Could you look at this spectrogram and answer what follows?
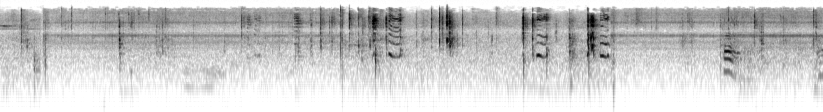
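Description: Young puppies giving short, squeaky yips and whines while playing, scattered mostly through the second half.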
